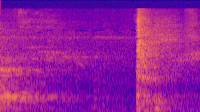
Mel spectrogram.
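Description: A man's single short cough about a second and a half in, close to the microphone, after a quiet pause between spoken phrases.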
